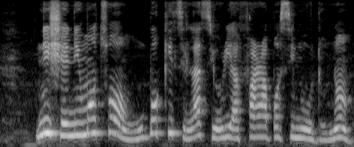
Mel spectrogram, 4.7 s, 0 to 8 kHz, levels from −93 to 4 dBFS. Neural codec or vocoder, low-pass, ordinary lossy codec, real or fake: none; none; none; real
